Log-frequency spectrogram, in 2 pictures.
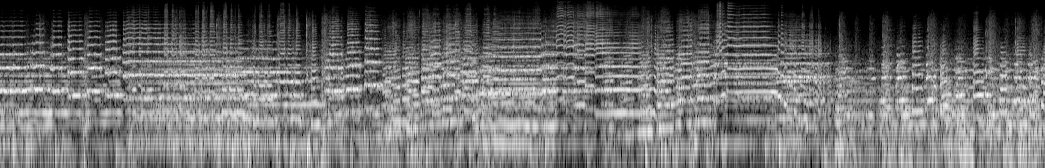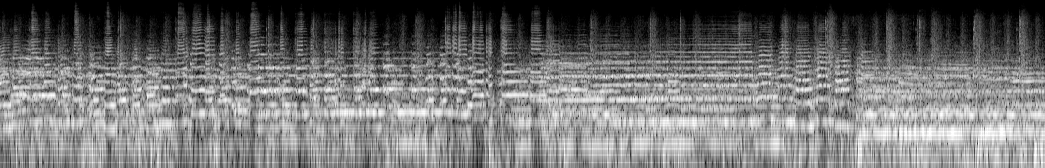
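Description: Banda de cornetas y tambores playing a march: massed valved bugles carrying the melody over a steady drum beat, with fast climbing runs in the brass in the first half.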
